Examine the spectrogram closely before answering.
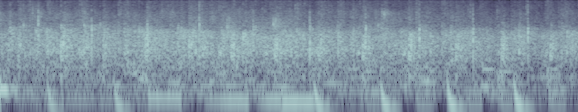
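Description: audience applause

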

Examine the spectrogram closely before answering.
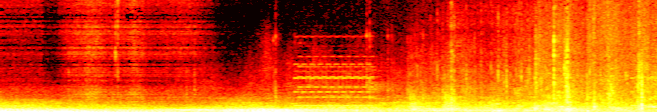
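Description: telephone ringing

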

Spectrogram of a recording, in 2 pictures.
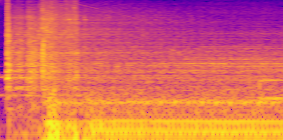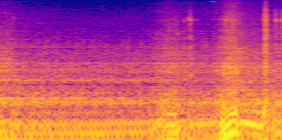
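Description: car engine starting

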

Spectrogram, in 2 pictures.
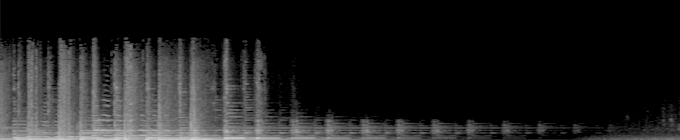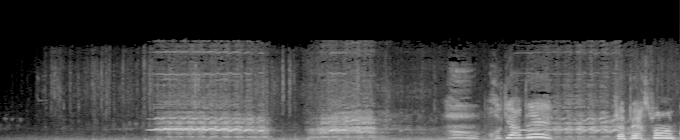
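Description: horse galloping and neighing

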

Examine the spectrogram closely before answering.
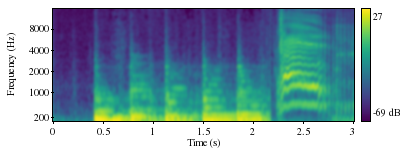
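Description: sneeze

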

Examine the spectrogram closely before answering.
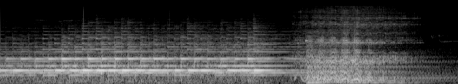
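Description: horse neighing

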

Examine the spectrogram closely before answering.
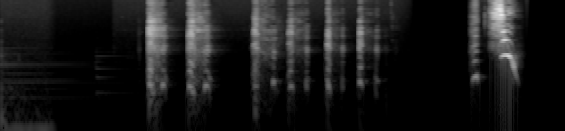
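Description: child coughing

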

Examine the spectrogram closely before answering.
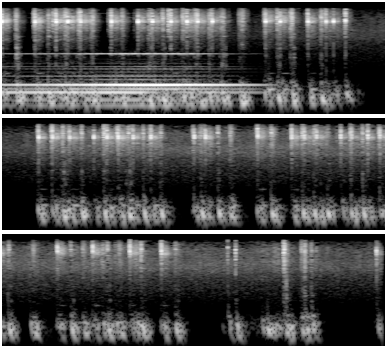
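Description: typewriter keys typing

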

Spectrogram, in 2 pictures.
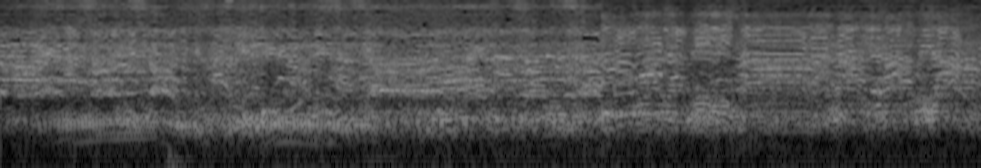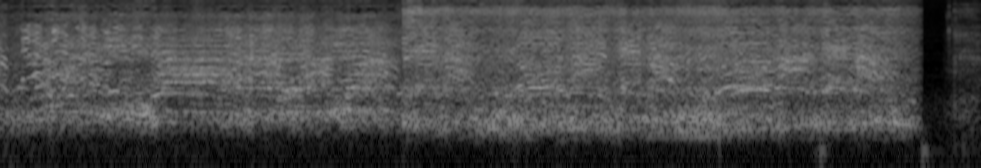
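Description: protest crowd chanting slogans

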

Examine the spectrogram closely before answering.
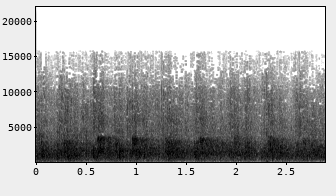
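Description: audience applause

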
